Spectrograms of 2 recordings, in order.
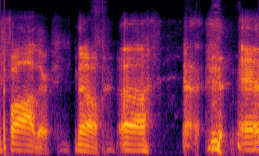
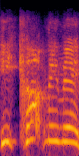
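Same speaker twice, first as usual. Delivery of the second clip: put-on play-acted drunken yelling, very high pitch; 13 semitones higher than usual. Telling a story about a drunk man at a show, retelling a scream. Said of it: "the guy screaming".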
